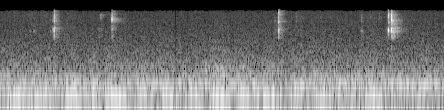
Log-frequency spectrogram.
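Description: A thin pointed blade scores a palm-sized, solid orange-and-white striped soap bar held in the hand in a crosshatch, with scratching and cutting strokes. Four short, bright, crisp snicks stand out clearly, each dying away almost instantly. A faint, steady low hum runs underneath throughout.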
